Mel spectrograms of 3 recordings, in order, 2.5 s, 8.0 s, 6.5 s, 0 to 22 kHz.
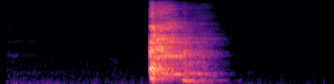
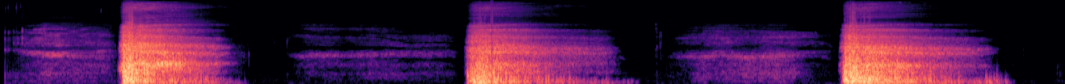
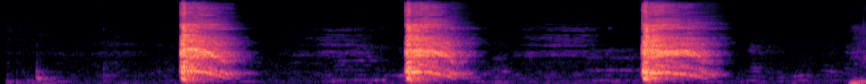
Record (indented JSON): {
  "cough_length": "2.5 s",
  "cough_amplitude": 32731,
  "cough_signal_mean_std_ratio": 0.25,
  "exhalation_length": "8.0 s",
  "exhalation_amplitude": 32767,
  "exhalation_signal_mean_std_ratio": 0.34,
  "three_cough_length": "6.5 s",
  "three_cough_amplitude": 28271,
  "three_cough_signal_mean_std_ratio": 0.32,
  "survey_phase": "beta (2021-08-13 to 2022-03-07)",
  "age": "45-64",
  "gender": "Male",
  "wearing_mask": "No",
  "symptom_none": true,
  "smoker_status": "Ex-smoker",
  "respiratory_condition_asthma": false,
  "respiratory_condition_other": false,
  "recruitment_source": "REACT",
  "submission_delay": "6 days",
  "covid_test_result": "Negative",
  "covid_test_method": "RT-qPCR",
  "influenza_a_test_result": "Negative",
  "influenza_b_test_result": "Negative"
}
